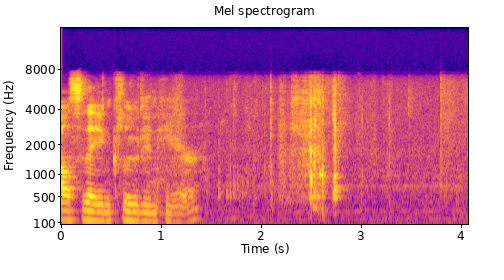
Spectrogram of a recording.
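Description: A cardboard box lid slides off with a soft scrape.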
